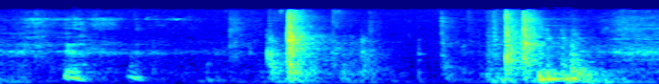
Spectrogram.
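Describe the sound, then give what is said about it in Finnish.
Knocking on a bedroom door off a kitchen in a home: two soft, low knocks in quick succession, followed by a few louder, broader noises. “Voidaan koputtaa. Heillä on ovi, meillä ei.”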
